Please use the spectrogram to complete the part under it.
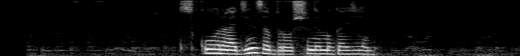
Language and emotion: Russian, neutral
